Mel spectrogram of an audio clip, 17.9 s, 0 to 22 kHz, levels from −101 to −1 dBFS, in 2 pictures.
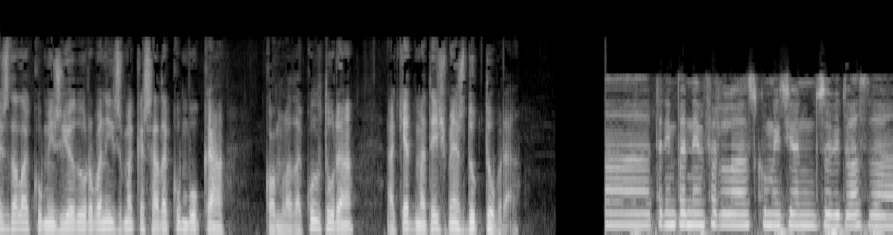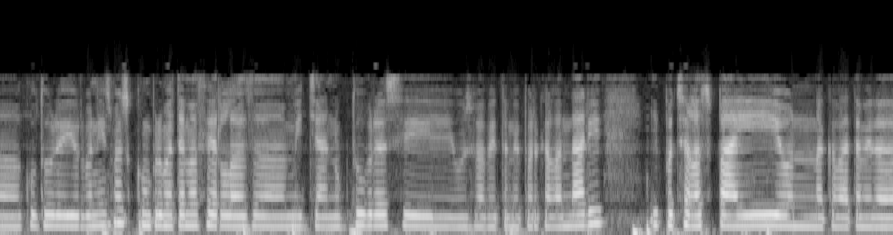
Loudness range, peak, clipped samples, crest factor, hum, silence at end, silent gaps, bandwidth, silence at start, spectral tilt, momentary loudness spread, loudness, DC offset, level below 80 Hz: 3 LU; -2 dBFS; under 0.1%; 18 dB; none; 0 s; 5.57-6.03 s; 10.5 kHz; 0 s; -7 dB/octave; 8 LU; -20 LUFS; under 0.1%; -36 dBFS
